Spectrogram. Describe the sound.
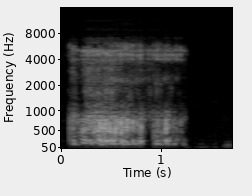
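A voice imitates heavy, raspy breathing into a microphone: one long, loud, harsh exhale followed by a shorter one, distorted, then silence.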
